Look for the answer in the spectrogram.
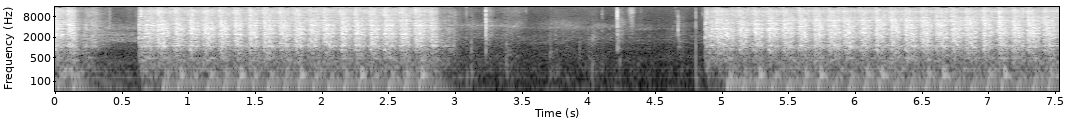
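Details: Honda CB700 Nighthawk S project bike on a newly charged battery, started the previous week after sitting: starter cranks steadily about three turns a second, pauses, cranks again without catching before it finally fires; prolonged cranking before start.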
